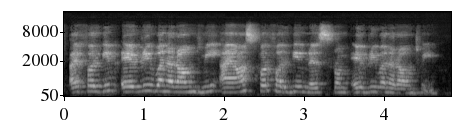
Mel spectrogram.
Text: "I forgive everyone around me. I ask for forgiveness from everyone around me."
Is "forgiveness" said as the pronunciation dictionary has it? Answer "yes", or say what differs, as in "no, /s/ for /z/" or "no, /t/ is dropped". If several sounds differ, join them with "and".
yes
